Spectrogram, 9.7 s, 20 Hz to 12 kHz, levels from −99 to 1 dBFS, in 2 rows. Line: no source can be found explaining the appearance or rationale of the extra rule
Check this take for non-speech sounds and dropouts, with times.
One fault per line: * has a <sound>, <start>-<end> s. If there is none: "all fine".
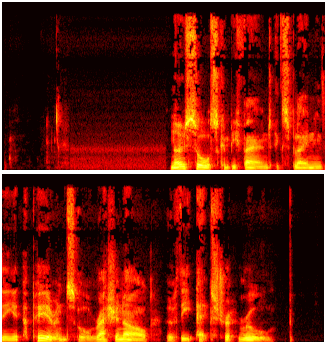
all fine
